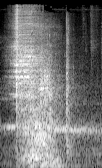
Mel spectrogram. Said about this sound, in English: What's the point in this whole airlock thing if it just opens like a grocery store?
